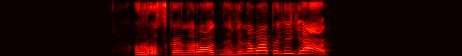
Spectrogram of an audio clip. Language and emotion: Russian, neutral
